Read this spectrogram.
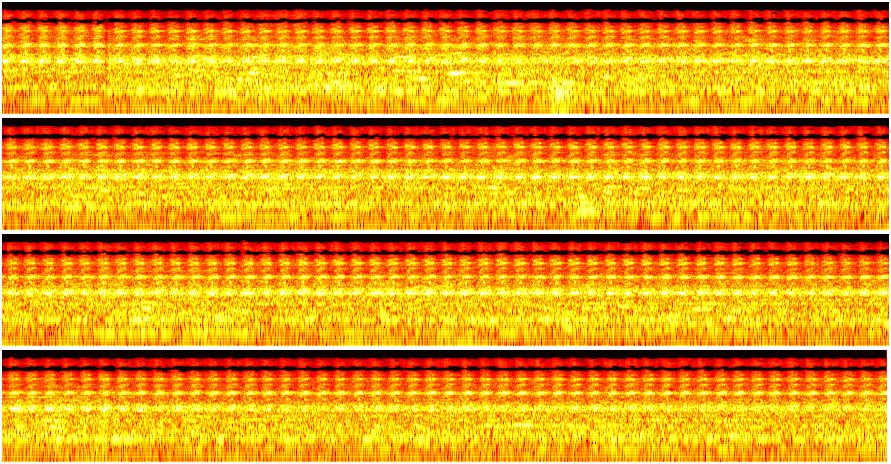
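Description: Grain crunches and rattles as a mill grinds it.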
